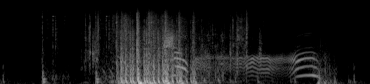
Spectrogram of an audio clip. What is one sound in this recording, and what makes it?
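Gunshots fire in a rapid burst.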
